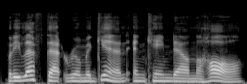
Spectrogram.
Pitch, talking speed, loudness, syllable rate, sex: 155 Hz, 265 wpm, -18 LUFS, 5.1 syllables/s, male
